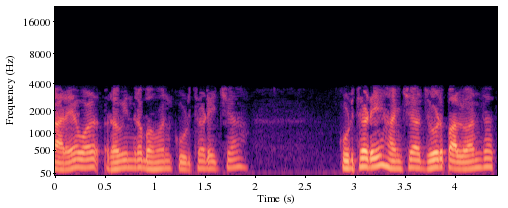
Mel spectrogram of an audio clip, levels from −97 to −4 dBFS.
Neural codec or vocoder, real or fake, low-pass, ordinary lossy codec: none; real; 3.6 kHz; Opus, 24 kbps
